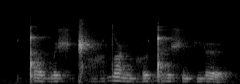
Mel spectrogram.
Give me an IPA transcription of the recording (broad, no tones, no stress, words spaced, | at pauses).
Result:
ǃɔbʌʃǁʰɔ̤dˤœ ŋɔ̤ʊ̯ɡ͡ǃœʃə̃ kjə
